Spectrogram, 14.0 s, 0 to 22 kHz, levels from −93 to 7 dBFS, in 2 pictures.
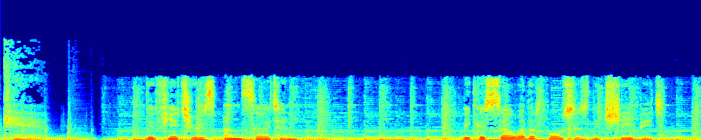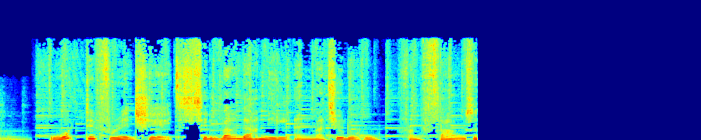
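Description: At 11.77 s the sound cuts out abruptly and never returns, leaving silence with no room tone through to the end of the clip. This is an audio dropout to silence, likely from the input being lost while the recorder kept writing silence.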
